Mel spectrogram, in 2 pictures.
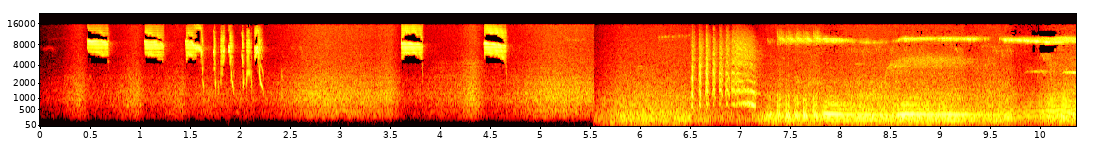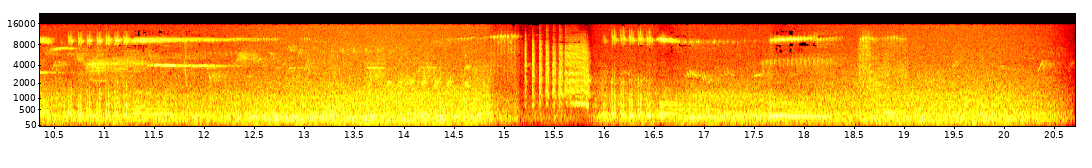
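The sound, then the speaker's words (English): A bird usually thought of as quiet calls: a few brief sharp high chirps, then a long, loud, rough stretch with low warbling tones, broken by short gaps. “This is a bird, I'm giving you that much, and it is a bird we often think of as quiet.”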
